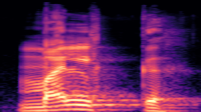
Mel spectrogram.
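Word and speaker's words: ܡܠܟܝ: നമ്മൾ ഉച്ചാരണ നിയമങ്ങളിൽ പഠിച്ചതാണ്, ഒരു പദത്തിൻ്റെ അവസാനത്തെ അക്ഷരം യൂത് വരികയും ആ യൂതിനും അതിൻ്റെ തൊട്ടു മുമ്പുള്ള അക്ഷരത്തിനും സ്വരമില്ലാതിരിക്കുകയും ചെയ്താൽ ആ യൂത് ഉച്ചരിക്കുന്നില്ല. ഇത് മൽക്ക് എന്ന് തന്നെയാണ് ഉച്ചരിക്കുന്നത്. എൻ്റെ രാജാവ്, മൈ കിങ്.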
